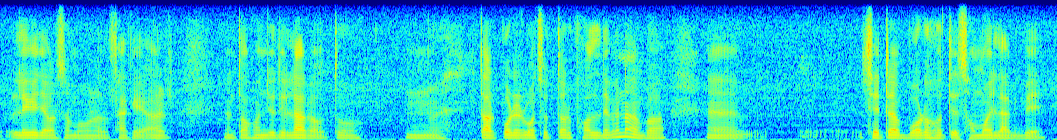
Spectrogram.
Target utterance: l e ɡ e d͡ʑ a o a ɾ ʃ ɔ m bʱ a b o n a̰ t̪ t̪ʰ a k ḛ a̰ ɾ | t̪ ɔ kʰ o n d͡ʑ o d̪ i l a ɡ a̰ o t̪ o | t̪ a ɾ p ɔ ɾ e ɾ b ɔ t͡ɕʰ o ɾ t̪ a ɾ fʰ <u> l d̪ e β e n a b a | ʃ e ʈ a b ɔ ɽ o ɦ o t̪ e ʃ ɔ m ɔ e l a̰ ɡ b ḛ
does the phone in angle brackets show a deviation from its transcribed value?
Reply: yes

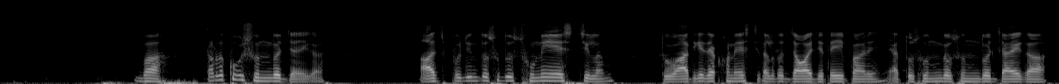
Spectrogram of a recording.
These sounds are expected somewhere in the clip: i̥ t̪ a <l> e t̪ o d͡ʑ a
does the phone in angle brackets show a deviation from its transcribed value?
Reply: no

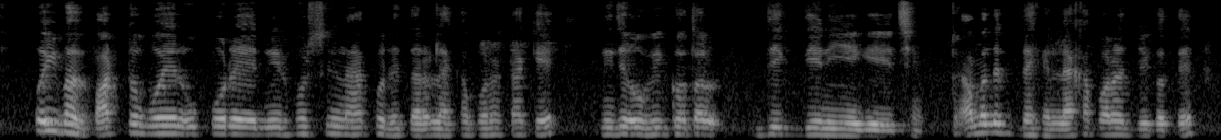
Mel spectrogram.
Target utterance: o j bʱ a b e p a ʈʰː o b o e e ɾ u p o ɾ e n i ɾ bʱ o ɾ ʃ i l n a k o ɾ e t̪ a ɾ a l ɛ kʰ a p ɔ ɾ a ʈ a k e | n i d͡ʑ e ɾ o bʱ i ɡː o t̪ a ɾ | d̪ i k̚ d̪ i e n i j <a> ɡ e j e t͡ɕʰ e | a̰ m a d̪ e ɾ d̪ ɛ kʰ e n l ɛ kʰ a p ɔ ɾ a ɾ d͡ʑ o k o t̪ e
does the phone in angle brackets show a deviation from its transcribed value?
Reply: yes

